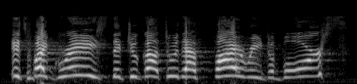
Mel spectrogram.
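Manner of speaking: loud, high, building preacher cadence; preaching at full force. Real, not acted. Pastor preaching grace to the congregation, building and loud. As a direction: hammer each line home like a revival preacher.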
